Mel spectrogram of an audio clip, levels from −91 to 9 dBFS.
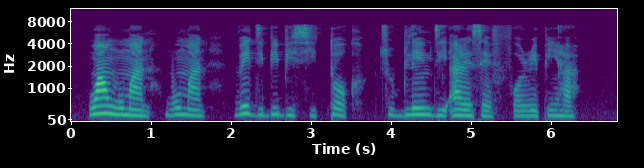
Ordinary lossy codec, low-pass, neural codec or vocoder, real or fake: none; 7.2 kHz; none; real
